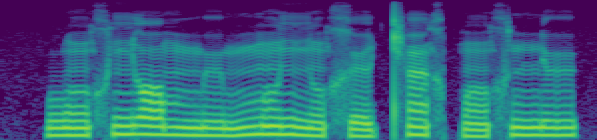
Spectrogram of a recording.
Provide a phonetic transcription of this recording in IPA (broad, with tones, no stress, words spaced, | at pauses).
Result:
wũ˨˩xɲɔ˥˧mːʉ˨˩ mːũ˥ɲũ˩˧xø˨˩ cʰœ̃˥˧xpõ˨˩xnːʉ˥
